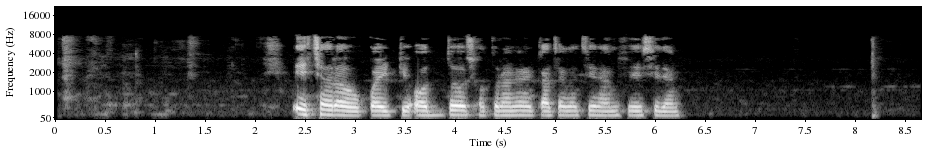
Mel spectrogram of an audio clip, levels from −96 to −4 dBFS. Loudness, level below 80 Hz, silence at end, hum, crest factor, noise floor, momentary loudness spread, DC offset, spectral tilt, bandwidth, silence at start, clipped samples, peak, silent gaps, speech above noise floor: -15 LUFS; -58 dBFS; 0.45 s; none; 16 dB; -70 dBFS; 8 LU; under 0.1%; -5.5 dB/octave; 8 kHz; 0.1 s; under 0.1%; -2 dBFS; none; 56 dB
